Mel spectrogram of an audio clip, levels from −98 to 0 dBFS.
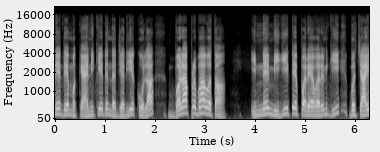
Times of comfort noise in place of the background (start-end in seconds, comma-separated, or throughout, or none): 3.75-3.91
